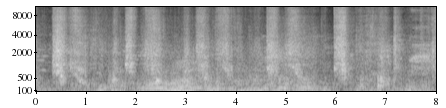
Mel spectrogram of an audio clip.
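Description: Shovel and hoe blades scraping and chopping through wet concrete mix on the ground, in a string of short, irregular strokes.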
